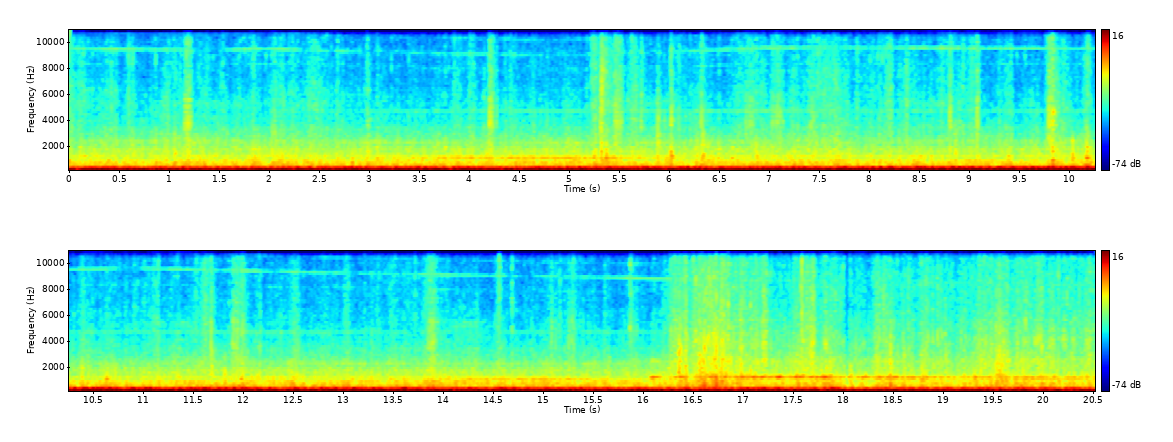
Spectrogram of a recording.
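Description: A jet airliner's cabin roars steadily with a deep engine rumble.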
